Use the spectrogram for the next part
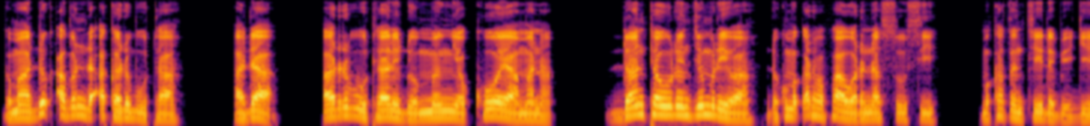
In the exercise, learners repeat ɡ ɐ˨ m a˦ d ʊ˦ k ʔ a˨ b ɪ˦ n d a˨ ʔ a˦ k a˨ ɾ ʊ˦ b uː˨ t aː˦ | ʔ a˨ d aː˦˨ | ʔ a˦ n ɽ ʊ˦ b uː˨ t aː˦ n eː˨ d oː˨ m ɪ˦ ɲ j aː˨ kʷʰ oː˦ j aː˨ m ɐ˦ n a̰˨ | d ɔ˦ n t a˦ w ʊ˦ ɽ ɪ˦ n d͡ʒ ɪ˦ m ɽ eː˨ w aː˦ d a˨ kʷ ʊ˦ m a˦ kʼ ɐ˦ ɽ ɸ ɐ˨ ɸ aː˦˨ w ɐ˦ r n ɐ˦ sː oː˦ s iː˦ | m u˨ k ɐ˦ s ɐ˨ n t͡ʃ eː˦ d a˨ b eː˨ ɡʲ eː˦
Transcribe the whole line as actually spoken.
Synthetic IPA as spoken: ɡ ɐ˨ m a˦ d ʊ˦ k ʔ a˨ b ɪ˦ n d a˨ ʔ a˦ k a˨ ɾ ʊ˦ b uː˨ t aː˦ | ʔ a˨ d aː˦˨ | ʔ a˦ n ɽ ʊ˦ b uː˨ t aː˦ n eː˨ d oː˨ m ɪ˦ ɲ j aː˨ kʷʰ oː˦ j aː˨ m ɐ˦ n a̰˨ | d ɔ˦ n t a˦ w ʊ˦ ɽ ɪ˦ n d͡ʒ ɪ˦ m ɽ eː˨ w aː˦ d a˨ kʷ ʊ˦ m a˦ kʼ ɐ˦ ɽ ɸ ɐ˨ ɸ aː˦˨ w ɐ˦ r n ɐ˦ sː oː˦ s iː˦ | m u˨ k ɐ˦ s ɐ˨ n t͡ʃ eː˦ d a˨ b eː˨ ɡʲ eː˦

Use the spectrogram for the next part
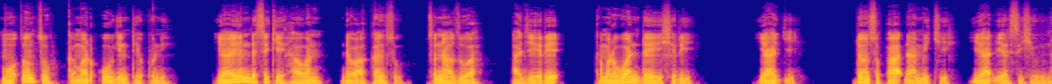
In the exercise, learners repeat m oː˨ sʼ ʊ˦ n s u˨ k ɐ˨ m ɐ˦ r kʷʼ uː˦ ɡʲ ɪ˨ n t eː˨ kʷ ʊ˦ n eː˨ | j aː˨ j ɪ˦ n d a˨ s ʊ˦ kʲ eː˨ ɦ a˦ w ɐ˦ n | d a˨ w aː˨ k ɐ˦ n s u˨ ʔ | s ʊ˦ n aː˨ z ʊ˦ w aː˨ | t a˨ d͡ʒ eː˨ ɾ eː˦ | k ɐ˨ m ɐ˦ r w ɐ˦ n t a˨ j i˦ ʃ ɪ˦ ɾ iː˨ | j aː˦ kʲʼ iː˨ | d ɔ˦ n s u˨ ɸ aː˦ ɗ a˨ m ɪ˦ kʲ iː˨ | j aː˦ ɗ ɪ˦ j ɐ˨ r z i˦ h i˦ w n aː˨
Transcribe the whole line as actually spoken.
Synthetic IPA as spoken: m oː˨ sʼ ʊ˦ n s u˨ k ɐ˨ m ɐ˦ r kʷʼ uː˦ ɡʲ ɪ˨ n t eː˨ kʷ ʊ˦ n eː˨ | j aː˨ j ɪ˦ n d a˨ s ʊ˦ kʲ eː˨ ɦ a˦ w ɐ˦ n | d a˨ w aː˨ k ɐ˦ n s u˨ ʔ | s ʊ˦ n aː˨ z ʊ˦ w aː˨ | ʔ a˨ d͡ʒ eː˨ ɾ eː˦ | k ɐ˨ m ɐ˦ r w ɐ˦ n d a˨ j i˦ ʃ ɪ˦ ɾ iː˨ | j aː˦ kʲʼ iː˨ | d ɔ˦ n s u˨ ɸ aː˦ ɗ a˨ m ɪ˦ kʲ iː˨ | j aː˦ ɗ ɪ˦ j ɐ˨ r s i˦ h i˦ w n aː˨

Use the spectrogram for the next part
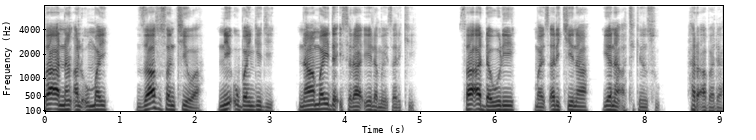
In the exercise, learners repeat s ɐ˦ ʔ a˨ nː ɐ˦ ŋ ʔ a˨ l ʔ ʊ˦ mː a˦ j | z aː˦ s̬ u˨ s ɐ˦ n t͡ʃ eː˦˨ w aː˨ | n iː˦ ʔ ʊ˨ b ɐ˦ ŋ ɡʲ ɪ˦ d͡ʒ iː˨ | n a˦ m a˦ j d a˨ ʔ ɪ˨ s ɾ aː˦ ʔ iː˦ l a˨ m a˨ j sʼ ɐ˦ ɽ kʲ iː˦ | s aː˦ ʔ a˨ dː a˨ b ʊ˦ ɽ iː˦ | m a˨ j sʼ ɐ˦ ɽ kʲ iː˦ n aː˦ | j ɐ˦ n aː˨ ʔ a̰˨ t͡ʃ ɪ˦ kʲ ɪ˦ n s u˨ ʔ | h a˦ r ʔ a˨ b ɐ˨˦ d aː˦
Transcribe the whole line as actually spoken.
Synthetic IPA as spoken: s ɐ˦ ʔ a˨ nː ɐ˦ ŋ ʔ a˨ l ʔ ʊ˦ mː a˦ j | z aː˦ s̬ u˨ s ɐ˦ n t͡ʃ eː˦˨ w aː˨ | n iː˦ ʔ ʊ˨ b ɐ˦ ŋ ɡʲ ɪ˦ d͡ʒ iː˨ | n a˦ m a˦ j d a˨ ʔ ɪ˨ s ɾ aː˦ ʔ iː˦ l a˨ m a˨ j sʼ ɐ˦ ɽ kʲ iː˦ | s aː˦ ʔ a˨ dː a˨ w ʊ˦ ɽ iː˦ | m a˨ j sʼ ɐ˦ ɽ kʲ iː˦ n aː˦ | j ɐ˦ n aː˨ ʔ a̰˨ t͡ʃ ɪ˦ kʲ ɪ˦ n s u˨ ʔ | h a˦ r ʔ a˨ b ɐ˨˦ d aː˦

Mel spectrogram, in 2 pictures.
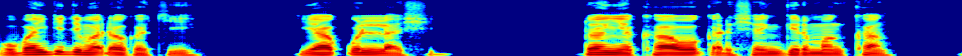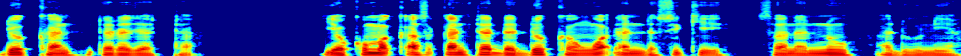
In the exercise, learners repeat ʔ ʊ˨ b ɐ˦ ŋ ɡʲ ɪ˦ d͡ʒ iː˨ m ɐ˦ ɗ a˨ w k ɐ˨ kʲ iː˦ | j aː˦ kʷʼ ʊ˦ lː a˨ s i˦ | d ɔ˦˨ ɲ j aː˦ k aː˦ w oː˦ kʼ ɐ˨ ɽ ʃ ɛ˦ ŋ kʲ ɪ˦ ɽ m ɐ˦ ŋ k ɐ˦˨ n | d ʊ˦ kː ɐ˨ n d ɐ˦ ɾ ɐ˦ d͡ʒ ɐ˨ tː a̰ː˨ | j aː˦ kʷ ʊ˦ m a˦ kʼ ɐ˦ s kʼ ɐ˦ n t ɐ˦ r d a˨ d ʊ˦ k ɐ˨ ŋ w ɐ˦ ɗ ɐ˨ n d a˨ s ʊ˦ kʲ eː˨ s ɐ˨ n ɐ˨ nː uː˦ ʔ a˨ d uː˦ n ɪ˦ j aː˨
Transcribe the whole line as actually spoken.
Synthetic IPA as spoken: ʔ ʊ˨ b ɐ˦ ŋ ɡʲ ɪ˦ d͡ʒ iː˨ m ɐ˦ ɗ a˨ w k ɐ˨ kʲ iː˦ | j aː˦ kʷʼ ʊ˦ lː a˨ ʃ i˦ | d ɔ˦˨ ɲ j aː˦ k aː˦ w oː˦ kʼ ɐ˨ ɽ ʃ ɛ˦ ŋ ɡʲ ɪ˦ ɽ m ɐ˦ ŋ k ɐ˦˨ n | d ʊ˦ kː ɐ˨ n d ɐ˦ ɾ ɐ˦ d͡ʒ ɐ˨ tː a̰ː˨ | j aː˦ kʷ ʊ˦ m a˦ kʼ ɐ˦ s kʼ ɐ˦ n t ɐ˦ r d a˨ d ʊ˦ k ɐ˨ ŋ w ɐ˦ ɗ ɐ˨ n d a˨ s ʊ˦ kʲ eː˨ s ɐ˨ n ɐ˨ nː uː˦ ʔ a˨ d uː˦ n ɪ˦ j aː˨

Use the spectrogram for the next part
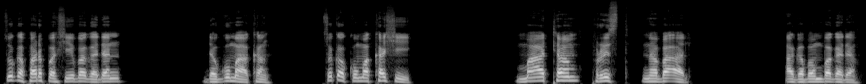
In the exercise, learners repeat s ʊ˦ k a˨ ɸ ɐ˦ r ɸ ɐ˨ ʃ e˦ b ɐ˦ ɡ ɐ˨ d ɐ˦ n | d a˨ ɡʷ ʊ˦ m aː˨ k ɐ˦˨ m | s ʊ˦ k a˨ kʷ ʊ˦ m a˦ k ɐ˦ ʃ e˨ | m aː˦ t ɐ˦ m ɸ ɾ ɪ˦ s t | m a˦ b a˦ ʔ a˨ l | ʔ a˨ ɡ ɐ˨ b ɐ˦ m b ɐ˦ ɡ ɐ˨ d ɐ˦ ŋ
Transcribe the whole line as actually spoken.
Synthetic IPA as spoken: s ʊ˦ k a˨ ɸ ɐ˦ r ɸ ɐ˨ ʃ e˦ b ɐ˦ ɡ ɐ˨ d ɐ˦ n | d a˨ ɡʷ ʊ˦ m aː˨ k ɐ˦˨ ŋ | s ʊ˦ k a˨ kʷ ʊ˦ m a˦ k ɐ˦ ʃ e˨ | m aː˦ t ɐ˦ m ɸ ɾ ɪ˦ s t | n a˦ b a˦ ʔ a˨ l | ʔ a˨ ɡ ɐ˨ b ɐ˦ m b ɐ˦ ɡ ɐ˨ d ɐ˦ ŋ

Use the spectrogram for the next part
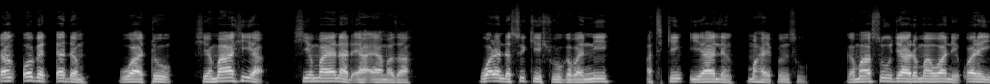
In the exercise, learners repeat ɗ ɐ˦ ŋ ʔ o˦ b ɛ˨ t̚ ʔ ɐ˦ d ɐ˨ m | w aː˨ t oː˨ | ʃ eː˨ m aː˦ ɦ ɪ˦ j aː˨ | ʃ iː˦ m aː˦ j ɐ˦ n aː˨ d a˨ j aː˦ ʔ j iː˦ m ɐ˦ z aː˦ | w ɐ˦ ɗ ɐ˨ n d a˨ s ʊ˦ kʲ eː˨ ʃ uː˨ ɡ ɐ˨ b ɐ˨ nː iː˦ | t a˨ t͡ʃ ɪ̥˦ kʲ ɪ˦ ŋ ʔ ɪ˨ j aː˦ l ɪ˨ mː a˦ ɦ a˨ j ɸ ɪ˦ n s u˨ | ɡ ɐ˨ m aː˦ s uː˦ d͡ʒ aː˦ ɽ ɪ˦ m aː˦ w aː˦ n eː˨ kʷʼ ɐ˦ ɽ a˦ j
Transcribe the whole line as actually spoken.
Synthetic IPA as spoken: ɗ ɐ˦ ŋ ʔ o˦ b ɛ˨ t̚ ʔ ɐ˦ d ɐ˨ m | w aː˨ t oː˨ | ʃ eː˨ m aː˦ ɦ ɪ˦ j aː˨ | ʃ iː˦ m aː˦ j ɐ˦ n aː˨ d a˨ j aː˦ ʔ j aː˦ m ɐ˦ z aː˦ | w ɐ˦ ɗ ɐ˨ n d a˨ s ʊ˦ kʲ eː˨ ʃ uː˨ ɡ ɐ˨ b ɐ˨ nː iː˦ | ʔ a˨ t͡ʃ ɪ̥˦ kʲ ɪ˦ ŋ ʔ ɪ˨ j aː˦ l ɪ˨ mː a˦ ɦ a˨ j ɸ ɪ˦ n s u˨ | ɡ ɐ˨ m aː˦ s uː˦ d͡ʒ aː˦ ɽ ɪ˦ m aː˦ w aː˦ n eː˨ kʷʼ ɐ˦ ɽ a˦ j

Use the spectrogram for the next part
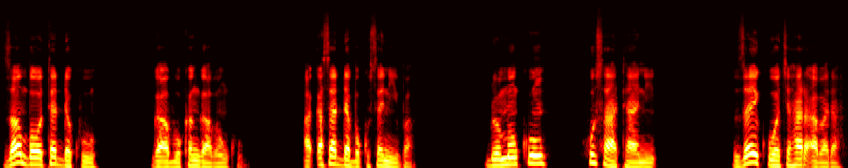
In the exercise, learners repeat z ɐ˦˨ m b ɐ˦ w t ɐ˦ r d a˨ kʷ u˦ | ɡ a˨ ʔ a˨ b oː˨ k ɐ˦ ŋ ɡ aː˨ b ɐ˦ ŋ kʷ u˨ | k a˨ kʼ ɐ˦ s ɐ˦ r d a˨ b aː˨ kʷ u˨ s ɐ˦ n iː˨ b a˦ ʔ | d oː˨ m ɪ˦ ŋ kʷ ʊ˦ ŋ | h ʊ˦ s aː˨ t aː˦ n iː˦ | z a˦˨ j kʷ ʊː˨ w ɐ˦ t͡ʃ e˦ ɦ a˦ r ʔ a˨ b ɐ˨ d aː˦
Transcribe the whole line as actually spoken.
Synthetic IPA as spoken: z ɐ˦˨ m b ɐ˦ w t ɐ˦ r d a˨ kʷ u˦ | ɡ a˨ ʔ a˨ b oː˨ k ɐ˦ ŋ ɡ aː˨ b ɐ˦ ŋ kʷ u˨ | ʔ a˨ kʼ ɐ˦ s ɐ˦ r d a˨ b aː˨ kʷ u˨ s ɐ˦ n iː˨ b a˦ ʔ | d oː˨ m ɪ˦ ŋ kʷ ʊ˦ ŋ | h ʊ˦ s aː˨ t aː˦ n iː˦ | z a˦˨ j kʷ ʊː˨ w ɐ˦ t͡ʃ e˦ ɦ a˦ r ʔ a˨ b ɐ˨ d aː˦

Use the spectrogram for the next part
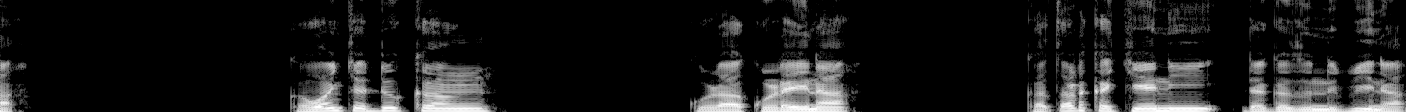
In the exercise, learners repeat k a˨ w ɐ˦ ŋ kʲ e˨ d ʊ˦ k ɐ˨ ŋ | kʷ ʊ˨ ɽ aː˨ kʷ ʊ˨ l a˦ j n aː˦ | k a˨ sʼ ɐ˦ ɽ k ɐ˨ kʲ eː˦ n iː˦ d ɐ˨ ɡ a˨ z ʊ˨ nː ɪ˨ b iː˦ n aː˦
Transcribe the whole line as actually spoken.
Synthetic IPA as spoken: k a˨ w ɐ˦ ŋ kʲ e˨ d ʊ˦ k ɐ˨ ŋ | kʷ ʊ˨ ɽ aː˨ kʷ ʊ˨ ɽ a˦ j n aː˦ | k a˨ sʼ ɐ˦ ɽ k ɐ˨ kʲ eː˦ n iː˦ d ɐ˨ ɡ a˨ z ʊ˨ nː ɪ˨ b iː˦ n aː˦

